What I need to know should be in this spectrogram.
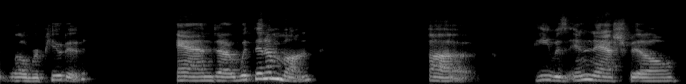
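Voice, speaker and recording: A woman from New York, a guest in an interview, telling long rambling anecdotes full of quoted dialogue. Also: lowish voice. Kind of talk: interview storytelling.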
